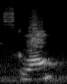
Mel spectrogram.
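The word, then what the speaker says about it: squirm: इसका are silent है. स्क्वाम गुजर सकना.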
